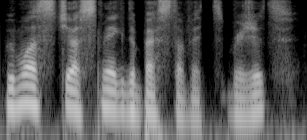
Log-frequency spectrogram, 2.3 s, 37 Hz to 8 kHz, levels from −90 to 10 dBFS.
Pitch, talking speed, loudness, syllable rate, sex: 115 Hz, 235 wpm, -20 LUFS, 4.7 syllables/s, male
